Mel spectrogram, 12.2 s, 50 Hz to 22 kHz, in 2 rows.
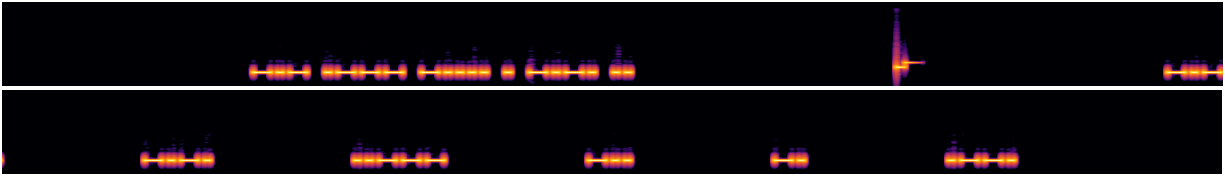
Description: Morse code, heard as a keyed tone, about 40 wpm, spaced as for 17 wpm, 700 Hz. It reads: KJ6ECI KC2DNP
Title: USA Call Signs - 6 Characters - 8x Character Spacing - 40wpm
